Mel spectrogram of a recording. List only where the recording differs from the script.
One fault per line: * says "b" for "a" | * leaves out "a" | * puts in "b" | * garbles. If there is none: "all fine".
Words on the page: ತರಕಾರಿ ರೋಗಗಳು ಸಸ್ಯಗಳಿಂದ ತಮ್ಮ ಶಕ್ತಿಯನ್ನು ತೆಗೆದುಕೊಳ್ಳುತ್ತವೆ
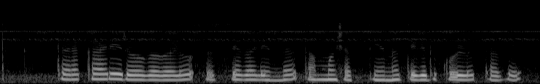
all fine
